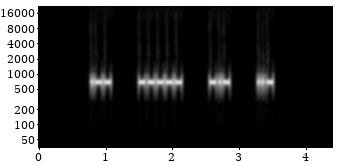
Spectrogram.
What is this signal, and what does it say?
Morse code, heard as a keyed tone, about 36 wpm, spaced as for 16 wpm, 700 Hz. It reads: W0KU
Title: USA Call Signs - 4 Characters - 4x Character Spacing - 35wpm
